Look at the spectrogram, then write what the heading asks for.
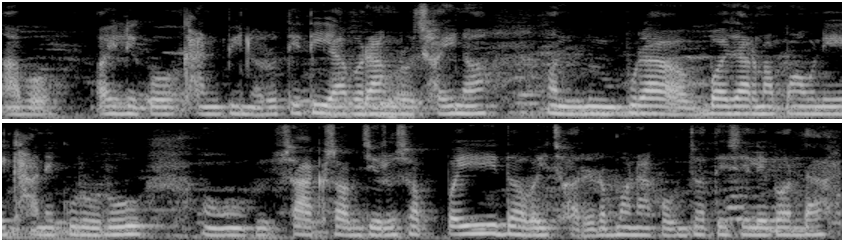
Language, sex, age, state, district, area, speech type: Nepali, female, 45-60, West Bengal, Jalpaiguri, urban, spontaneous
